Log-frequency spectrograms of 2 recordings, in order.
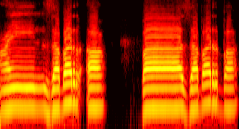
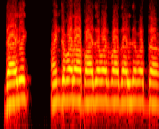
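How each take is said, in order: First: আইন জাবার আ said slowly, each syllable separate; cut apart slowly. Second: আইন জাবার আ run together fast, no breaks; rushed wrong way. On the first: Teacher showing students the right, broken-up spelling. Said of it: "কেটে কেটে বানান করতে হবে". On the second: Teacher showing students the wrong, hurried spelling. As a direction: rush through the spelling as a bad example. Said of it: "বানান করলে ভুল হতে পারে". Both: Shown as a demonstration.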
